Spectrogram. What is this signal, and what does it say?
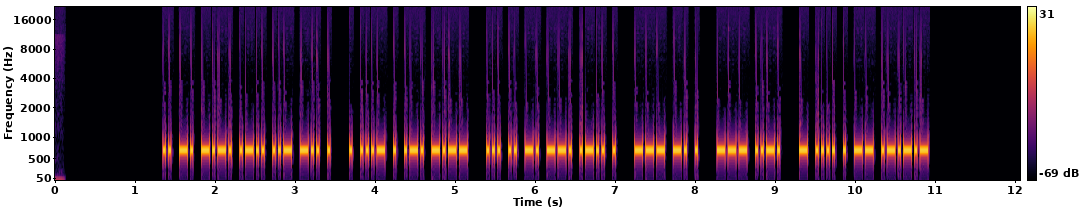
Morse code, heard as a keyed tone, about 36 wpm, 700 Hz. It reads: INCLUDE EVERY SINGLE ONE OF THEM.
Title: Sentences from Top 1000 Words - Review Part 4 - 35wpm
